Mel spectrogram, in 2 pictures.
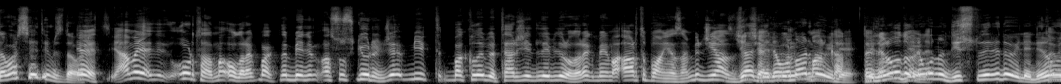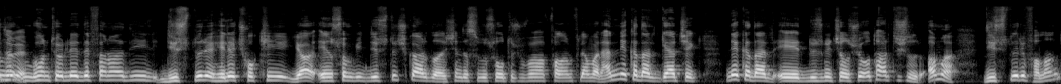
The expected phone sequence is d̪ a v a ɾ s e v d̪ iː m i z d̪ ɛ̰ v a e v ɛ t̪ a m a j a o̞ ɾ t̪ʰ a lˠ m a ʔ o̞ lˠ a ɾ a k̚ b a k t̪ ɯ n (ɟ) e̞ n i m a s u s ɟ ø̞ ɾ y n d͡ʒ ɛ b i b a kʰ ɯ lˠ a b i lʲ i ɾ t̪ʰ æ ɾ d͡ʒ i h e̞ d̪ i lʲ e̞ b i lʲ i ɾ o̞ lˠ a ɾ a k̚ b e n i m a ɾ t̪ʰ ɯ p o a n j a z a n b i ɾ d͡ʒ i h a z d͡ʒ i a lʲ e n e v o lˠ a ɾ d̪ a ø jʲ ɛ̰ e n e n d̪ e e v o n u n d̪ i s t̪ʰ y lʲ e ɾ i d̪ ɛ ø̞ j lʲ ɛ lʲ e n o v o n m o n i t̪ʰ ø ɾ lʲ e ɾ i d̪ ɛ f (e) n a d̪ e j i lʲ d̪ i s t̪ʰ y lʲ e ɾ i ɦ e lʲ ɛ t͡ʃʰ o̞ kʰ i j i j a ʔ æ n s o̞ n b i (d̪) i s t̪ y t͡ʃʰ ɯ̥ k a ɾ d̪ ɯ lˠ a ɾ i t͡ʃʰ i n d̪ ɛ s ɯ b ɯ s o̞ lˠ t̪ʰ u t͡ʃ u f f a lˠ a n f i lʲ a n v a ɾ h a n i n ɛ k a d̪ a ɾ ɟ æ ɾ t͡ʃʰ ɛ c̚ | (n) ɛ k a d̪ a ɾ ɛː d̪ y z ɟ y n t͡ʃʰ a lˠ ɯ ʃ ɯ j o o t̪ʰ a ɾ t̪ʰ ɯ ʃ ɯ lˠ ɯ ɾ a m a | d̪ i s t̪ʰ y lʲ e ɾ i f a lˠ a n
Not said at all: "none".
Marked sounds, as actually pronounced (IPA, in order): b, a, d̪, n

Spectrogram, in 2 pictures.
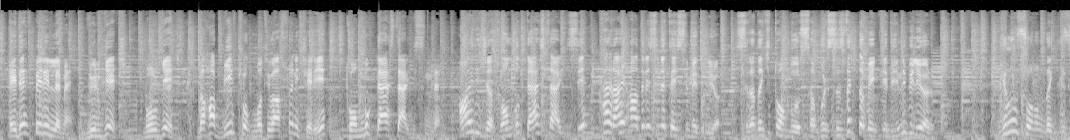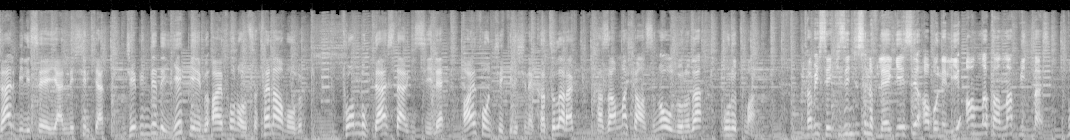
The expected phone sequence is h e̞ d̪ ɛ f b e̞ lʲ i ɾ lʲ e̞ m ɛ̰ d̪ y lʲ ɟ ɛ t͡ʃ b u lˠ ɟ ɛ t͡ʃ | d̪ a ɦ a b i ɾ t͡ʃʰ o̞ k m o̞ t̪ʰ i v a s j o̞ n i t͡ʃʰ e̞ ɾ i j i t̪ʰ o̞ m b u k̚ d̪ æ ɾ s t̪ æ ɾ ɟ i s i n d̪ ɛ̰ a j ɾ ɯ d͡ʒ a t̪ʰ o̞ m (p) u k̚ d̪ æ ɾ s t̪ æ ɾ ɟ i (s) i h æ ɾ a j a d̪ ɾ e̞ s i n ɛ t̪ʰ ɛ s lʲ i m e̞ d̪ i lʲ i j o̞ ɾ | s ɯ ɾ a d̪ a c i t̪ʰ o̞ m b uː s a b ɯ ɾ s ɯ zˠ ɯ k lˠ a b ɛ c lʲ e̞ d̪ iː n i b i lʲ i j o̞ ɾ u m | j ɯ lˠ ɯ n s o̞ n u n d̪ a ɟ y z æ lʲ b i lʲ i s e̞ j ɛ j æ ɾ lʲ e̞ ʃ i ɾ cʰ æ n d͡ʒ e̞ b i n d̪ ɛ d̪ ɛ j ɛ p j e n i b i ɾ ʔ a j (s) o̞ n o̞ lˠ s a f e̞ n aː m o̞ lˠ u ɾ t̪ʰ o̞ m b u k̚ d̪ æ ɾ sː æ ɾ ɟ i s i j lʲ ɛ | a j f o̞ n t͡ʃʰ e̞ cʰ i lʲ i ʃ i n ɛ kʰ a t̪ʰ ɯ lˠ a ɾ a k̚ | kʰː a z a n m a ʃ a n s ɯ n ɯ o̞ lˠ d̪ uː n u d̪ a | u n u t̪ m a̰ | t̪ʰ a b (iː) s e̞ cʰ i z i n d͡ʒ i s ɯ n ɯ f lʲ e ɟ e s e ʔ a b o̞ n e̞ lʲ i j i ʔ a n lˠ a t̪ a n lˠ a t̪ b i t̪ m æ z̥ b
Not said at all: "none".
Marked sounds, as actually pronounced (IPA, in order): b, s, f, iː

